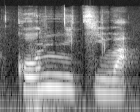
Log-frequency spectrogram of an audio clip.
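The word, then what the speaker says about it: こんにちは: 특수 미미 에요 그래서 음 발음 있을 때는 꼭 한 박자 들어가야 합니다 따라해보세요 건 위치와 건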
